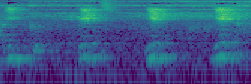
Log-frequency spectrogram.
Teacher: வல்லின மெய்யெழுத்துக்கள் 6 மார்பை இடமாக கொண்டு பிறக்கின்றன.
